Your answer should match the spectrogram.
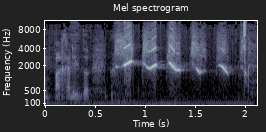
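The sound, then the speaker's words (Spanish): A person whistles an imitation of little birds chirping: about five quick, bright tweets in a lively rhythm, clear, following a brief murmur of voice. “Por cierto, me cuentan mis pajaritos.”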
